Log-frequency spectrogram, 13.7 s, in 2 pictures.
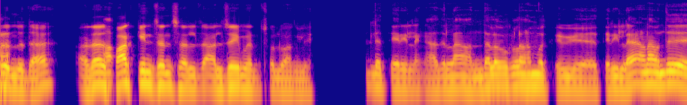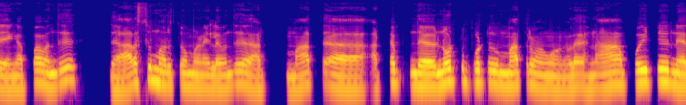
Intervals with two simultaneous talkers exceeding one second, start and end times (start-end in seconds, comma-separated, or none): none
